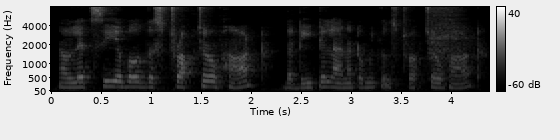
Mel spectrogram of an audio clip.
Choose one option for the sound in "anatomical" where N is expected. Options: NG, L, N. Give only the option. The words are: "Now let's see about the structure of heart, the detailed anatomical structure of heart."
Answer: N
